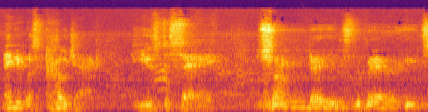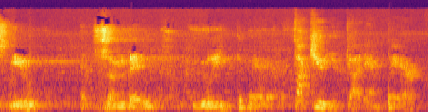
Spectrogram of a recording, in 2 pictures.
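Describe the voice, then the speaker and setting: A man playing a cynical, foul-mouthed noir detective at the end of the world, in a theatrical radio-play style with drawn-out delivery. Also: fairly low pitch, expressive, creaky, darkish tone, slight background noise, exaggerated voice. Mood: bitter reminiscing. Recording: echoey room, far from mic, music behind.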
